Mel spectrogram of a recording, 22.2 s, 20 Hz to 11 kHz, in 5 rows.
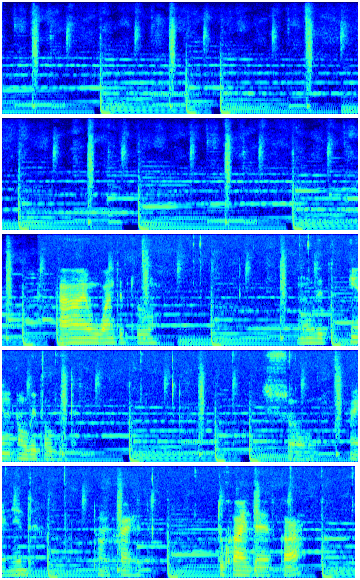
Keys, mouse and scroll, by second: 0.4-6.6 middle drag, 6.6 Tab, 7.5-8.7 middle drag, 8.7 Tab, 9.3-9.6 scroll up 2, 11.4 click, 12.8 shift+click, 14.1-17.8 middle drag, 17.8 a, 18.6 l, 19.7 h, 20.1-22.2 middle drag.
